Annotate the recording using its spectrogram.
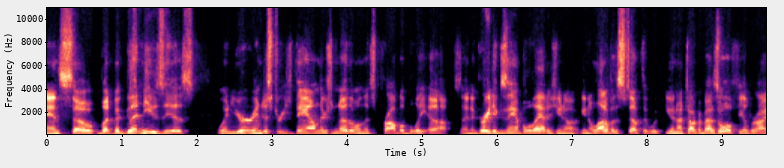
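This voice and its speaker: A man speaks with hardly any pauses in a medium-pitched, unremarkable speaking voice, his pitch varying in an ordinary way. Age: 60s. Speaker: robotics company owner. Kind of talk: interview.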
